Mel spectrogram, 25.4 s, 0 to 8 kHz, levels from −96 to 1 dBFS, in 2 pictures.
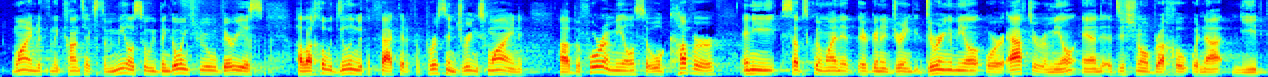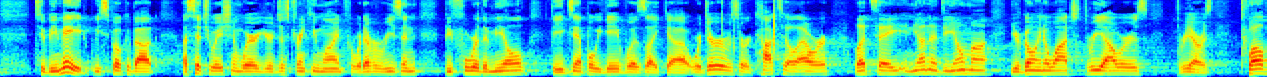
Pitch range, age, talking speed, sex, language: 125-155 Hz, 30-49, 235 wpm, male, English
